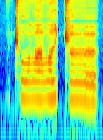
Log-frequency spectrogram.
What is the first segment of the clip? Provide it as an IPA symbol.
cʰ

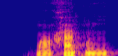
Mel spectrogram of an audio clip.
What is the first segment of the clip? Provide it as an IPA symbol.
ɡ͡b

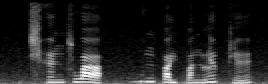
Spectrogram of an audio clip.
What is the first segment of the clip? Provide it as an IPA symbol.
t͡ɕʰ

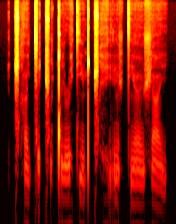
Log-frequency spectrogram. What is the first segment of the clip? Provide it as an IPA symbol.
ǁʰ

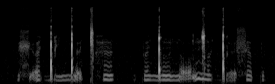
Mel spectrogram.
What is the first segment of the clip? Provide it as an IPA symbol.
xʲ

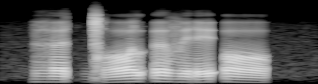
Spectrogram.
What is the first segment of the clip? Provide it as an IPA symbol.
ɦ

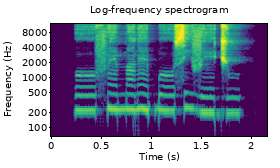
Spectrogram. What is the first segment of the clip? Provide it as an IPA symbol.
oː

